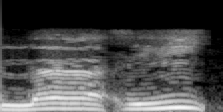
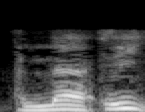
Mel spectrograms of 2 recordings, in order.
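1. تنتهي الكلمة بحرف مدّ طويل 'ee'. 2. تنتهي الكلمة بحركة قصيرة 'i'. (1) "بإثبات الياء" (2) "بكسر الهمزة"

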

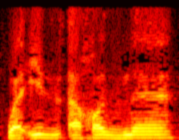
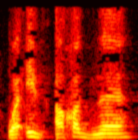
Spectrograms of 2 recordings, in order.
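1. أصوات الذال واضحة وسلسة. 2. صوت الذال يُقطع فجأة. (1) "مطلوب ان انا ابين الصوت زي ما عملت كده" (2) "عدم تطبيق صفه الرخاوه. ازاي؟ اقطع الصوت"

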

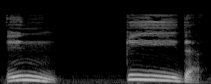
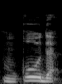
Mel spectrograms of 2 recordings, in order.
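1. الحرف الممدود بعد القاف هو كسرة. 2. الحرف الممدود بعد القاف هو ضمة. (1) "اكسر القاف" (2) "اللغة الأولى"

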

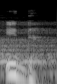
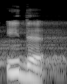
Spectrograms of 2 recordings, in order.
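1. لا يُنطق الدال الأخير بقلقلة. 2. يُنطق الدال الأخير بقلقلة. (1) "ولا تقول إد" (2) "تقول إد، وهي القلقلة"

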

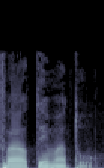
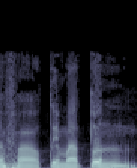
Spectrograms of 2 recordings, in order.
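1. Kata ini berakhir dengan vokal tanpa n. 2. Kata ini berakhir dengan bunyi n tambahan. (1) "tapi Fatimatu" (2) "tidak dibaca Fatimatun"

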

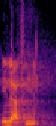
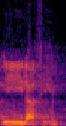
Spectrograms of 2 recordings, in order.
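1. الحركة الأولى قصيرة، لا توجد فيها ياء مدّ طويلة. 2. الحركة الأولى صوت ياء طويلة. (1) "خافوا أن يقرأها القارئ يقول إيلافهم" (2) "إذن ننطق هكذا إيلافهم"

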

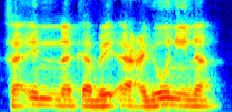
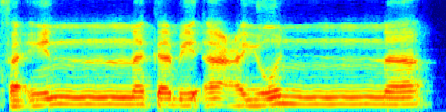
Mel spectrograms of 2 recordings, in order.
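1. النونان تُنطقان منفصلتين. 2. النونان تُدغمان في نون واحدة.

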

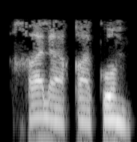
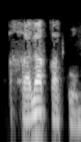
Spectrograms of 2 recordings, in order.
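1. كل حرف ياخد حركته الكاملة لوحده. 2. الحركات القصيرة مختزلة ومدموجة مع بعضها. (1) "لا خلقكم" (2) "مثلا ما قلش خلقكم"

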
